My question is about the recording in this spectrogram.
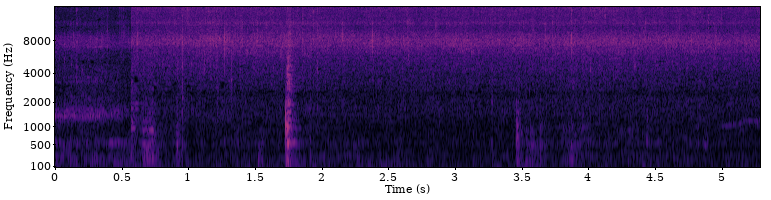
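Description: Savoury pancake (jeon) sizzling in oil in a frying pan, a steady frying hiss, with a sharp click about a second and a half in and a fainter one later.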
